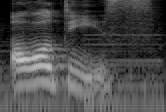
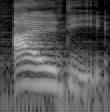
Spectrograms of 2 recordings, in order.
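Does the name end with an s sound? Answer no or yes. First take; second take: yes; no. First: The name ends with an added s sound. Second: The name ends on a vowel, no s. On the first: The speaker calls it wrong. "they also sometimes add an S that isn't there in the end" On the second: The speaker calls it right. "In Germany, we just say Aldi"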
